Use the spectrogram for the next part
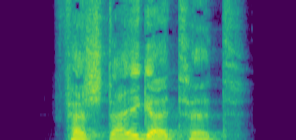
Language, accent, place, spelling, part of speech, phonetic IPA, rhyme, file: German, Germany, Berlin, versteigertet, verb, [fɛɐ̯ˈʃtaɪ̯ɡɐtət], -aɪ̯ɡɐtət, De-versteigertet.ogg
- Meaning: inflection of versteigern: 1. second-person plural preterite 2. second-person plural subjunctive II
